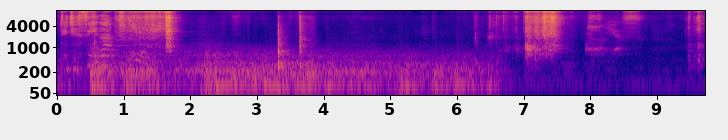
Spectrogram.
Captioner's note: thunder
